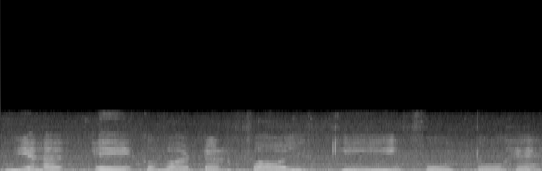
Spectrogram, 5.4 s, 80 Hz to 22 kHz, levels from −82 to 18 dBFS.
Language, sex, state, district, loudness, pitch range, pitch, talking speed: Hindi, female, Madhya Pradesh, Katni, -15 LUFS, 235-275 Hz, 255 Hz, 75 wpm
